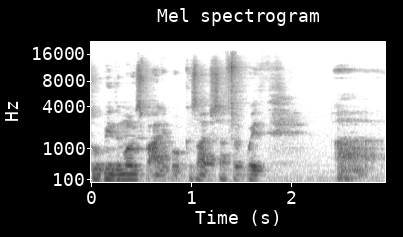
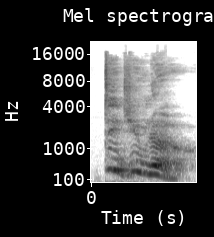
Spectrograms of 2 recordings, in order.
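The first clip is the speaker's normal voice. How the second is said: put-on much higher and louder, an eager know-it-all kid; annoying kid voice; 10 semitones higher, 10 dB louder, much slower than usual. Boy telling his friends a science fact, high and eager. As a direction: pipe up like a kid bursting with a fact. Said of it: "I was so annoying as a kid".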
